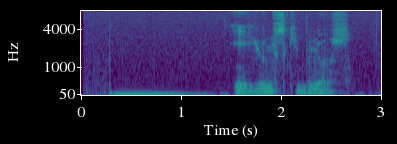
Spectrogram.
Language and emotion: Russian, neutral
